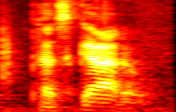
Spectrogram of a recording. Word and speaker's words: pescado: Not that we're pescado. That's how you say it in Spanish, yes.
